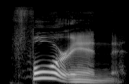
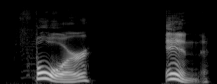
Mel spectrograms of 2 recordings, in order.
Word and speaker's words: foreign: okay are you ready for in for in with my accent it has the exact same pronunciation as two English prepositions for and in that's how you can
